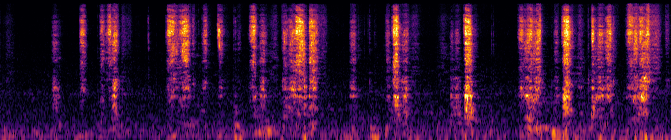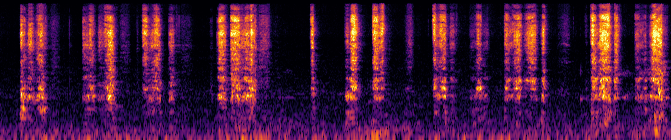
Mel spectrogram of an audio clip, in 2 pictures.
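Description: A pen or pencil scratches across paper in quick irregular bursts while an equation is worked out by hand. The strokes are close and faint, with short pauses between them and no talking.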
